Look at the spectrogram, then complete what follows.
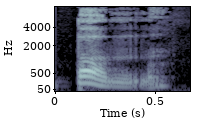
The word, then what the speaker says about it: pomme: Okay, so you can see that I pronounce them a little bit, a little bit differently, but then we'll be careful that in many cases people will pronounce them the same way, okay, because in that case normally it should be a bit lower, pomme, and then here more open, so pomme, okay.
